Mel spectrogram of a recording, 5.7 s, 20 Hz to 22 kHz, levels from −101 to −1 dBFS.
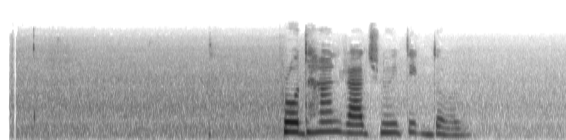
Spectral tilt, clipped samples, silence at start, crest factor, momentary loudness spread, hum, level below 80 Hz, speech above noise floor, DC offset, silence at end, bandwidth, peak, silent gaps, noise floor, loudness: -5 dB/octave; under 0.1%; 0.15 s; 24 dB; 24 LU; none; -74 dBFS; 31 dB; under 0.1%; 1 s; 9.4 kHz; -4 dBFS; none; -53 dBFS; -23 LUFS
